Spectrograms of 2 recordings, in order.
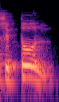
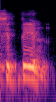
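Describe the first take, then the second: First: The word ends with an 'un' sound. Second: The word ends with an 'in' sound. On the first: The speaker calls it wrong. "tidak dibaca situn" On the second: The speaker calls it right. "tetapi sitin"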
